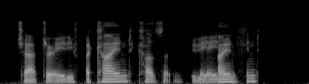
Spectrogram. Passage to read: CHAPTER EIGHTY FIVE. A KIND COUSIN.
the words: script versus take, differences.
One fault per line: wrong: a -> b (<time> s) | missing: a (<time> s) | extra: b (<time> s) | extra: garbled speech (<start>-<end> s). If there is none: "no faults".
missing: FIVE (0.7 s)
extra: garbled speech (1.9-2.6 s)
